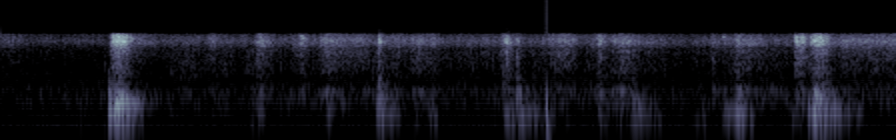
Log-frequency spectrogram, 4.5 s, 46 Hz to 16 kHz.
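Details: California condor chick in its nest cavity, 6/10/16, taking a defensive posture and hissing and grunting at an arriving adult it mistakes for an intruder: raspy breathy bursts, a loud one at the start and end, with softer irregular hisses between.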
